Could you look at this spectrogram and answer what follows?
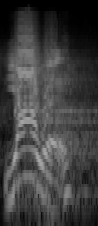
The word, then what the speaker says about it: Yahweh: That's actually a holding place for the Tetragrammaton, which we pronounce Yahweh, or in older translations, Jehovah.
